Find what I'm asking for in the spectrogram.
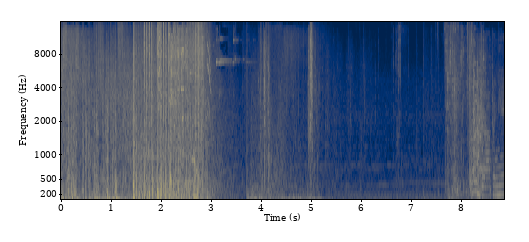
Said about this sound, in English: Wings up. Fox 3, firing missiles.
